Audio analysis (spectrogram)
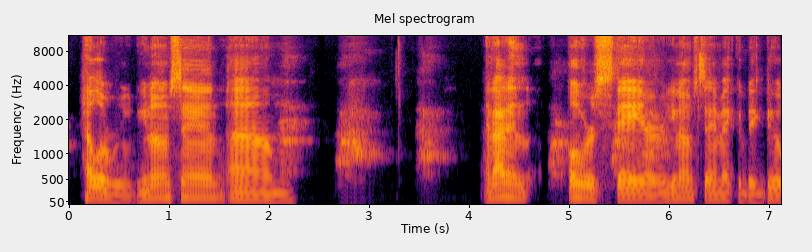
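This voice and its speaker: A man's voice: medium pitch, a little hiss or hum. Slangy, rambling man. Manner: slangy, rambling, lots of "you know what I'm saying"; says he has a loud voice. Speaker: comic book show host. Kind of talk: casual monologue.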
